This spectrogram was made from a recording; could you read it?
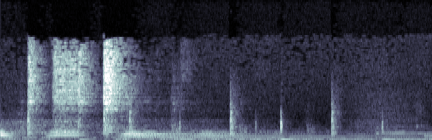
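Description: Mellow music plays on its own, with warm sustained chords over a soft, steady thumping bass beat, at a moderate, relaxed level and with no voices.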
